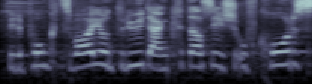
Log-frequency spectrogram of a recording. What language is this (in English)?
Swiss German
